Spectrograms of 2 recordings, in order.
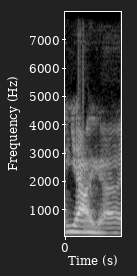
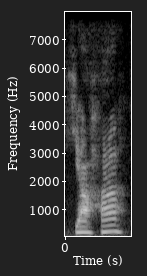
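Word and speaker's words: Yahya: His first name is Yaha, I think it's, or Yaha. It's Y-A-H-Y-A, but I think you have to put like a stress on the H. It's not Yaya anyway. I think it's like Yaha.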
